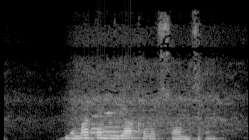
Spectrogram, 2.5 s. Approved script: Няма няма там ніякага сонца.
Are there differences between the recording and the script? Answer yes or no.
yes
